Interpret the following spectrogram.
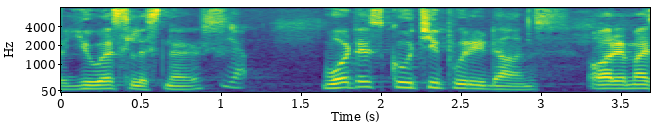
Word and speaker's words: Kuchipudi: What is Kuchipudi dance? Or am I saying it right? Kuchipudi.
